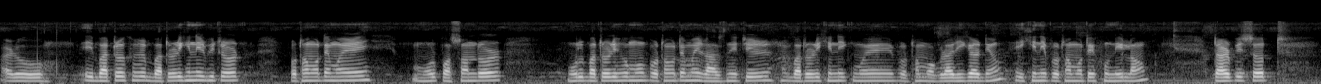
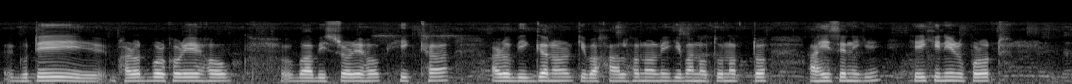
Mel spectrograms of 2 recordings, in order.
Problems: none marked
